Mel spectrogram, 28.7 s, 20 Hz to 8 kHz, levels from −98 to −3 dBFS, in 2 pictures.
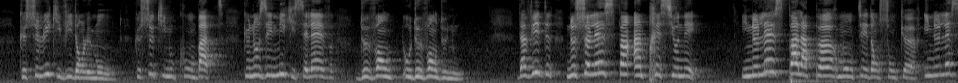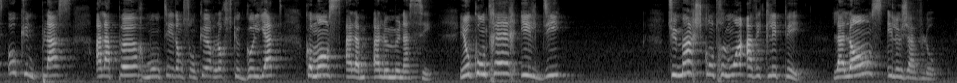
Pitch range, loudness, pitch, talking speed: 245-320 Hz, -40 LUFS, 280 Hz, 155 wpm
